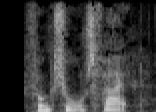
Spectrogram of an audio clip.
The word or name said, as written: funktionsfejl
